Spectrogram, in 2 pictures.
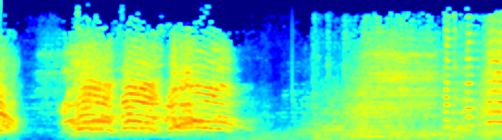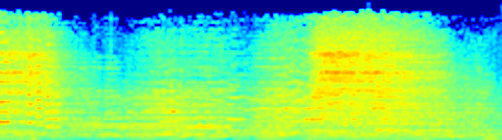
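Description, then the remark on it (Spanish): A group of voices shouts a rhythmic cheer chant for the Greek goddess of intelligence, loud and energetic, with a few sharp pitched bursts at the start followed by a sustained stretch of chanted, unison shouting. “Pues una porra para la diosa griega de la inteligencia que hoy mencionamos en las aventuras de Ulises.”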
